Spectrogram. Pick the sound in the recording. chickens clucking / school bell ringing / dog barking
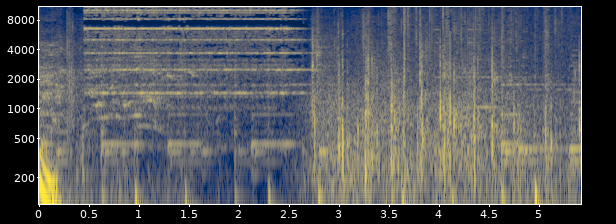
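school bell ringing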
